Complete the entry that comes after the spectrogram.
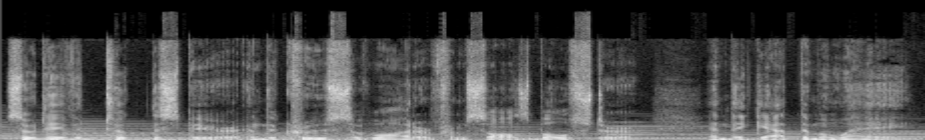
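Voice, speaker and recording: Deep-voiced male Bible narrator over music. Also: expressive, moderate pace.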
